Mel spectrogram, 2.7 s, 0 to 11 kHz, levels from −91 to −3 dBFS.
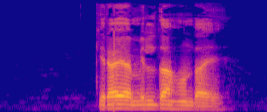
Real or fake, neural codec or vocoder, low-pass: real; none; 9.9 kHz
